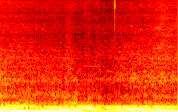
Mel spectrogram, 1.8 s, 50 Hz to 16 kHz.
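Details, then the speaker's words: 1989 Nissan 240SX in the shop after a Flowtech Red Hot glasspack muffler was welded in to fix a cackle: a deep, solid low rumble rising with the revs and no sharp high crackle. "is much better already and I'm not still in the shop but I'd already sounds better don't have that crazy loud high-pitched cackle to it it's just got a good good solid tone to it"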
